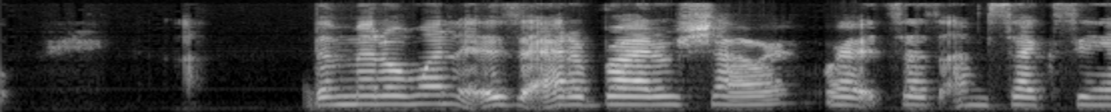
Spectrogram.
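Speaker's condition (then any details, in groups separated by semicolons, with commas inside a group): Traumatic brain injury; car crash, leg spasticity, leg braces; years after injury, leg Botox, pump, physical therapy; had tracheostomy and ventilator, relearned speech in therapy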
